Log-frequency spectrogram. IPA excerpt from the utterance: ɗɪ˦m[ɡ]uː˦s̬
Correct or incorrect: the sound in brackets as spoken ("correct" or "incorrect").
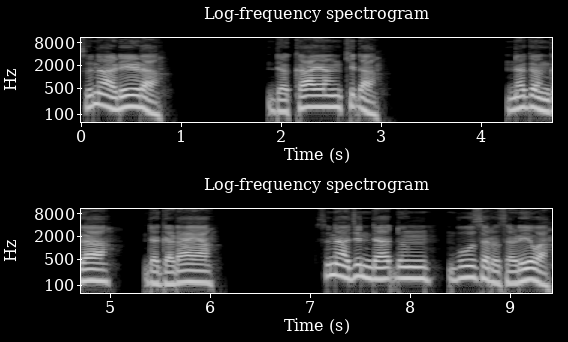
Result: incorrect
